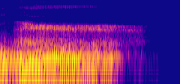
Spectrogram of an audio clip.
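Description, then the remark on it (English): Clint Eastwood gives one loud, rough growl imitating a tiger; the throaty snarl holds for about two seconds, then trails off into silence. “He can girl like a tiger.”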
